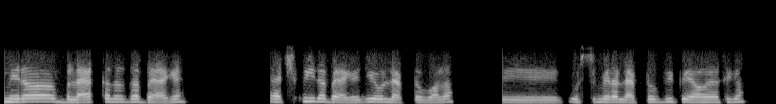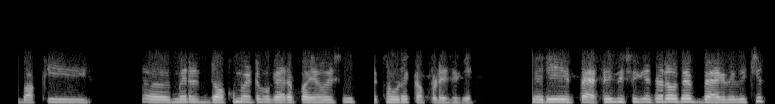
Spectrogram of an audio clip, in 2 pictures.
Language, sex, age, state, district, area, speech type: Punjabi, male, 18-30, Punjab, Ludhiana, urban, conversation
